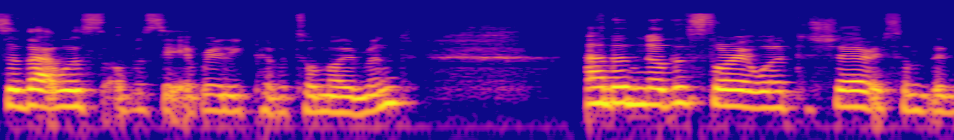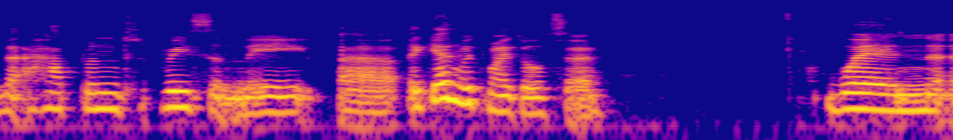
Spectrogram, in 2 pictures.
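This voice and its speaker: A woman's dark, mellow tone with vocal fry at a fairly quick pace. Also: medium pitch for a woman, ordinary pitch variation. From Mexico. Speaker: parenting mentor. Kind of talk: interview answer.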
